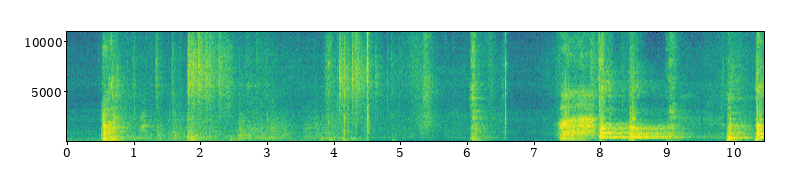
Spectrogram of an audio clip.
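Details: A Basset Hound gives deep, broad barks and bays in irregular bursts around his bath, before playing afterward.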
